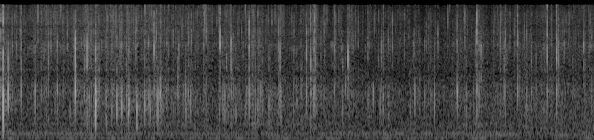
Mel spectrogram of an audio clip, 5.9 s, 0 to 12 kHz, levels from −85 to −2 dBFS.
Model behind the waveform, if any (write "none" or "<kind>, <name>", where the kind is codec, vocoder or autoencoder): none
